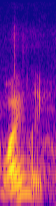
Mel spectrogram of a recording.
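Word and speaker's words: Wyly: 42 with the, that's Keegan, and I think they pronounce it Wiley, W-Y-L-Y.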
